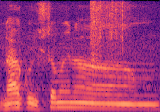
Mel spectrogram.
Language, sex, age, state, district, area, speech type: Telugu, male, 30-45, Telangana, Nizamabad, urban, spontaneous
